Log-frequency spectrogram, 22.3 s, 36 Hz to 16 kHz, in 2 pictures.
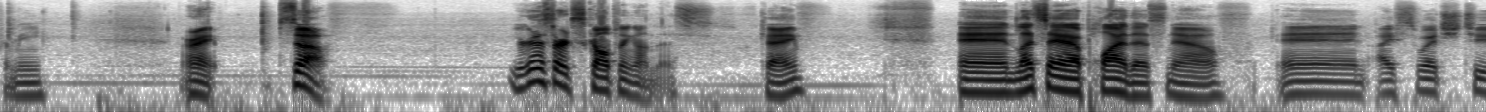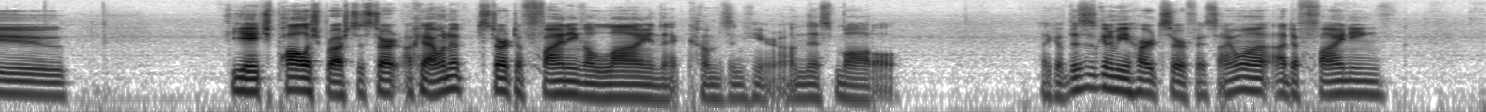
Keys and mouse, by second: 0.1 q, 0.6 shift+f, 0.9 right click, 1.7 typing, 5.7 right click, 5.7 typing, 7.6 click, 8.5 right click, 10.0-11.8 typing, 11.4 click, 11.9-13.5 drag, 16.5 right click, 17.2 click.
